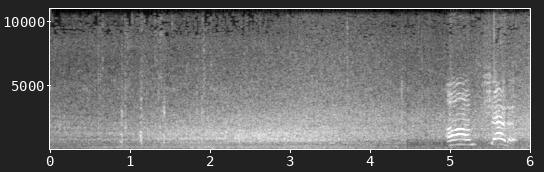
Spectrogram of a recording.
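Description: A vehicle going past, its rushing noise swelling and fading over a few seconds. Near the end, two short, high, falling calls as the hens are chased.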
